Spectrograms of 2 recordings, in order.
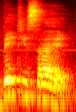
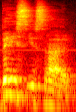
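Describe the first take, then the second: First: The first word ends with a t sound. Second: The first word ends with an s sound. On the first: This is the speaker's own community's pronunciation. "we say"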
